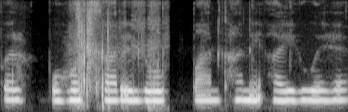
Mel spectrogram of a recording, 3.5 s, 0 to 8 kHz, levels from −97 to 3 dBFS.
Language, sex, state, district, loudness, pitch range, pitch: Hindi, male, Himachal Pradesh, Shimla, -16 LUFS, 220-225 Hz, 220 Hz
